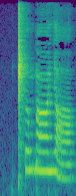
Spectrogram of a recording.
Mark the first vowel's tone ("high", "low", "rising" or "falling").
high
